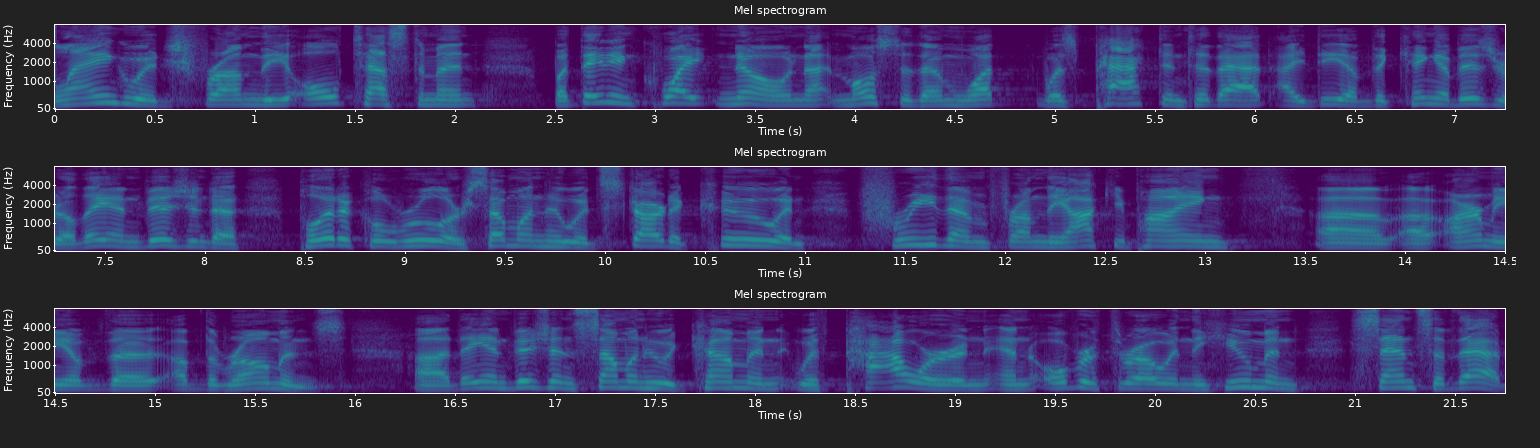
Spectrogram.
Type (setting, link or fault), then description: setting, large echoing room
